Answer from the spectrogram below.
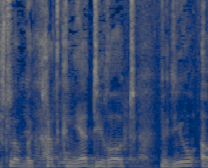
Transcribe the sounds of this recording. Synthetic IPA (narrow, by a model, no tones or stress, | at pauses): ʃlobeχat̪knijad̪iʁot̪ved̪ijuʁa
